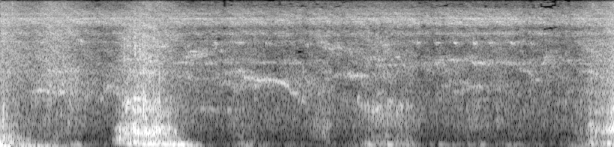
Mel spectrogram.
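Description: Deep grunts from a gorilla, the loudest about a second in, then weaker ones later, over faint forest ambience with insects.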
